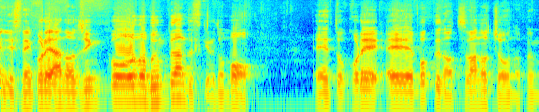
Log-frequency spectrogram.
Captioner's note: speaking foreign language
